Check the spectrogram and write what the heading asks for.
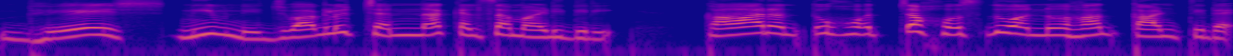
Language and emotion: Kannada, surprised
